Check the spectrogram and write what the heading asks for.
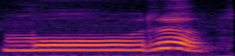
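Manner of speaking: मोर drawn out very slowly and clearly; slow demonstration. Shown as a demonstration. Teacher naming the picture for children, very slowly. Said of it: "जैसे ये क्या है".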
